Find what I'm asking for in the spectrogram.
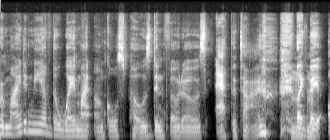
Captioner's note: laughs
